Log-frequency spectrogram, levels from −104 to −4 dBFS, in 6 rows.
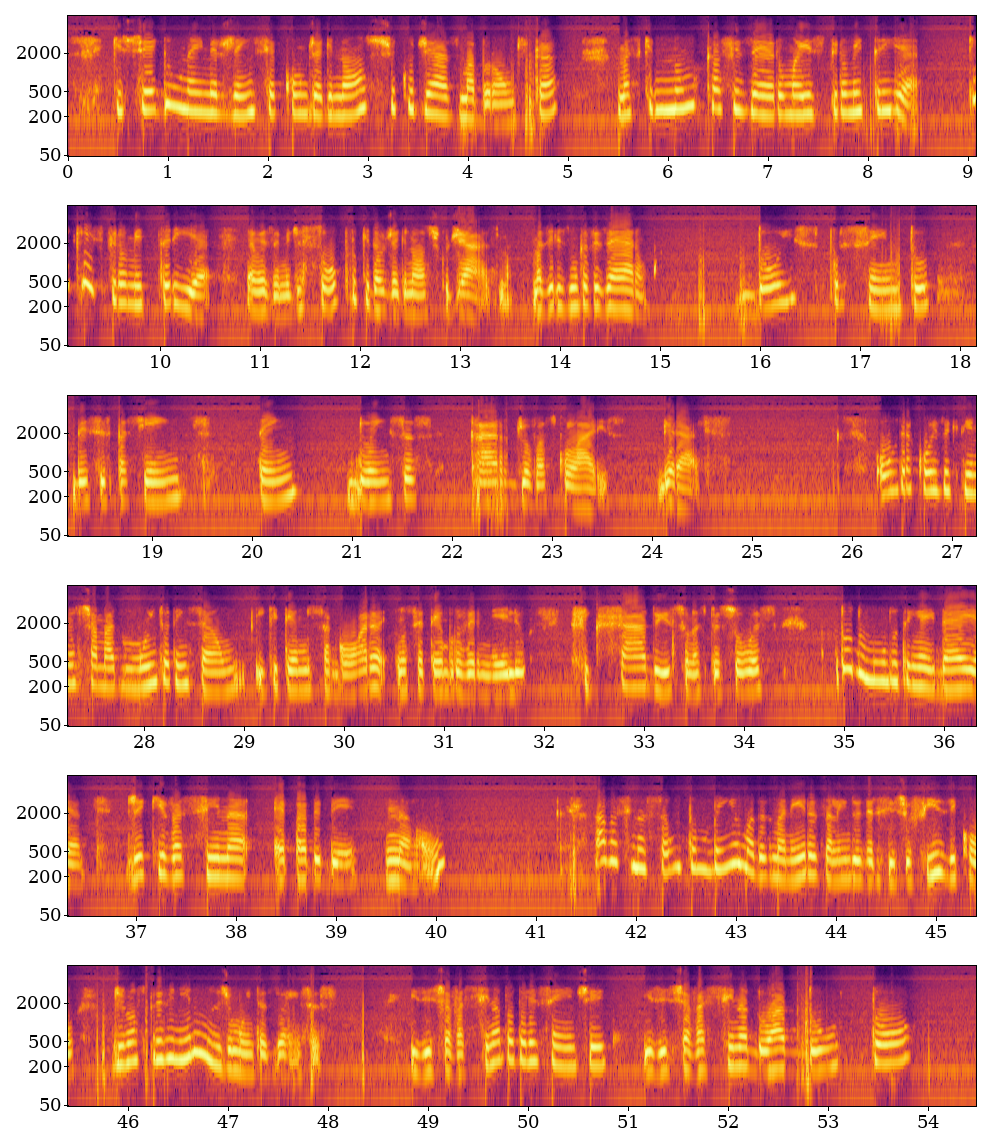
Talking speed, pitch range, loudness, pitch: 110 wpm, 175-240 Hz, -15 LUFS, 200 Hz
